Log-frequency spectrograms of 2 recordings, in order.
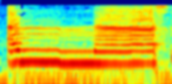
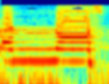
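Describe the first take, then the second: First: "الناس" with long humming n and thin "naas"; light alef after noon. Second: "الناس" with dark rounded "noos"; slow "الناس", vowel thickened toward "nos"; wrongly heavy alef. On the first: Teacher models the correct word, long thin-vowelled "الناس". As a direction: draw out "الناس" slowly, alef light and fronted. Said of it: "لماذا لا تفخم الألف؟". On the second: Teacher warns against this error, heavy "nos" in "الناس". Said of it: "لا، لا تفخم الألف". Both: Shown as a demonstration.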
